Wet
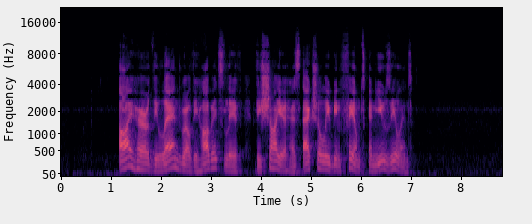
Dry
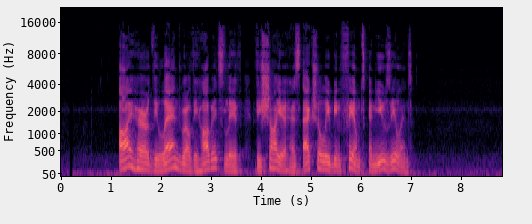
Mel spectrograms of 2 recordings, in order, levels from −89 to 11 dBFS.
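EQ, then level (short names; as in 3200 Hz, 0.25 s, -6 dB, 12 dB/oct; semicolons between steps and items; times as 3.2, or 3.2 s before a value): air absorption 84 m; tilt +2 dB/oct; low shelf 300 Hz -8 dB; -6.0 dB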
